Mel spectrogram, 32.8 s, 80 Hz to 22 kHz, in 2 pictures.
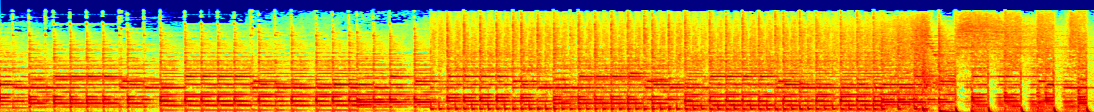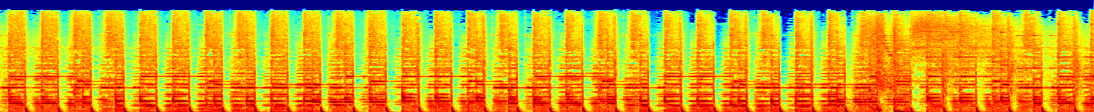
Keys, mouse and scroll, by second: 1.6 ctrl+alt+Home, 3.4 click, 8.3 v, 9.0-9.4 alt+scroll up 1, 9.8-19.5 drag, 19.5 Down, 21.1 click, 25.3 click, 27.1-28.3 typing, 29.5 ctrl+a, 30.3 click, 32.7 ctrl+alt+Home.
